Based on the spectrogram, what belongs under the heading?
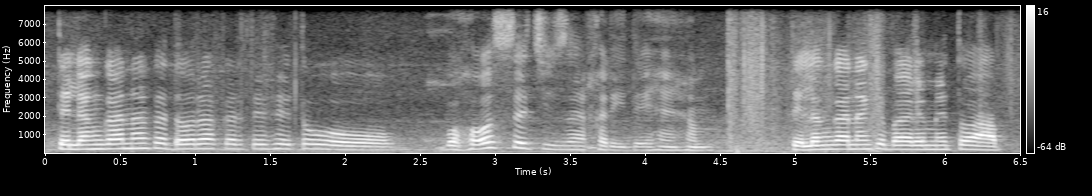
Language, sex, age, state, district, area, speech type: Urdu, female, 60+, Telangana, Hyderabad, urban, spontaneous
